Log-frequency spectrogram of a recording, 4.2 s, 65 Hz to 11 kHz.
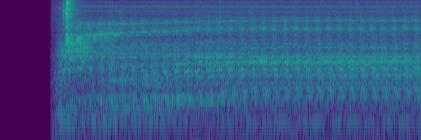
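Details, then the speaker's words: Timken bearing test with Modern Spartan Systems lubricant under 15 lb load: steady, even whirring hum with slightly different tone from added weight, no screeching, smoke or friction heat; loaded bearing runs smoothly. "you can hear a slightly different tone because of the added weight but there is still no screeching no smoke and no heat caused by friction"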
